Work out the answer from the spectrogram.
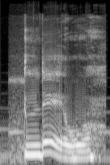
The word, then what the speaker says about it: Ndeewo: Ndeewo, hello.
